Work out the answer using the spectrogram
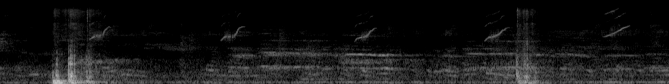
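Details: Four-day-old Streak-eared Bulbul chick recorded 6 April 2023 at Ubon Ratchathani, Thailand, giving faint, sharp, rising squeaks in a steady series, interrupted by two loud handling bumps and a low rumbling background.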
